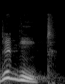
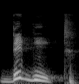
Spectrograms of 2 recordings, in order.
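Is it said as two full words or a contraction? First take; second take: contraction; contraction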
